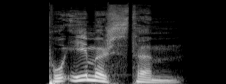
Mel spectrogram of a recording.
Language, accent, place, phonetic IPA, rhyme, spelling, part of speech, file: German, Germany, Berlin, [poˈeːmɪʃstəm], -eːmɪʃstəm, poemischstem, adjective, De-poemischstem.ogg
- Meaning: strong dative masculine/neuter singular superlative degree of poemisch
